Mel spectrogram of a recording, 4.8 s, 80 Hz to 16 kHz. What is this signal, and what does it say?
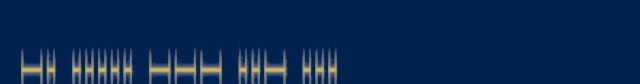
Morse code, heard as a keyed tone, about 25 wpm, 700 Hz. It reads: N5OUS
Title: USA Call Signs Repeated 2x 25wpm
